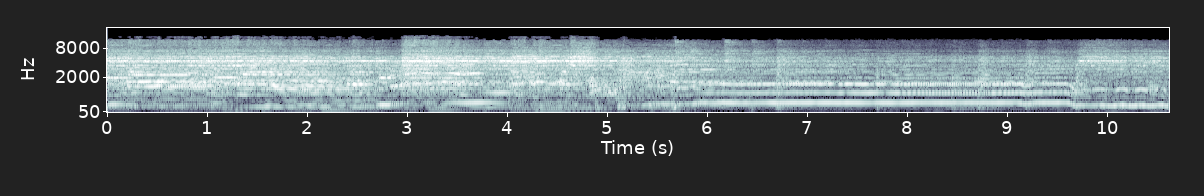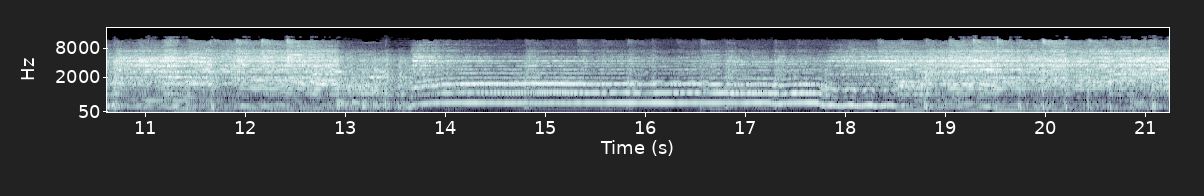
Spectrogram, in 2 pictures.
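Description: Live rock band with electric guitars, bass and drum kit playing a slow song. A lead note is held twice for about four seconds each time, sliding up into it and ending in a quick waver.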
